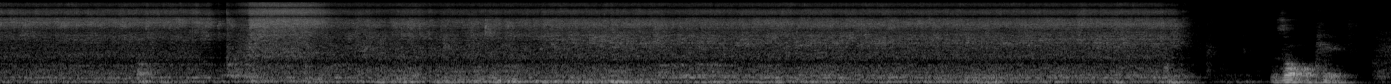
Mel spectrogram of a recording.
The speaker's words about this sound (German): jetzt mal alles schön ausspülen.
